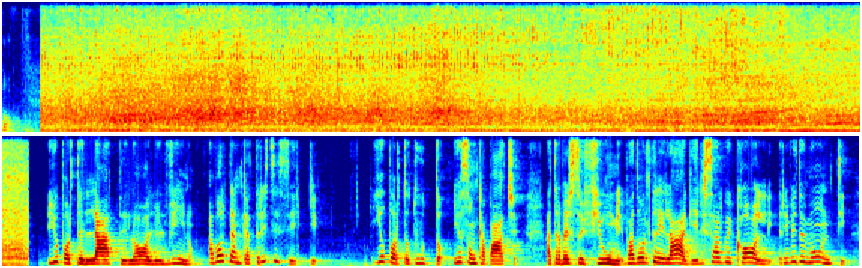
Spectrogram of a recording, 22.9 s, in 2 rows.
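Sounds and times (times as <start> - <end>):
vehicle engine rumbling: 0.4 - 11.8
speech: 12.2 - 15.8, 16.4 - 22.8.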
